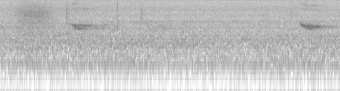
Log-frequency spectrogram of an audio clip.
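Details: Male Baltimore oriole singing in Niagara, two short, clear whistled notes about two seconds apart, over a steady background hiss.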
